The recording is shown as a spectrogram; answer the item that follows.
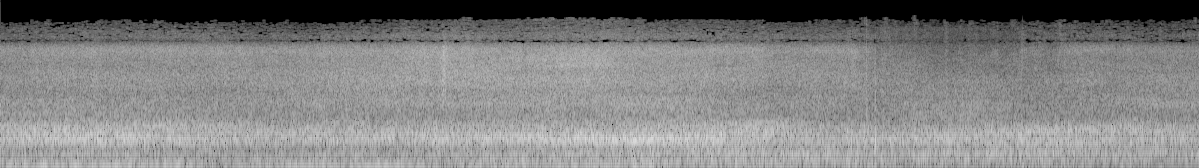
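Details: Steady loud rushing noise, like wind or a passing train, covers the whole stretch with no distinct voice standing out.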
